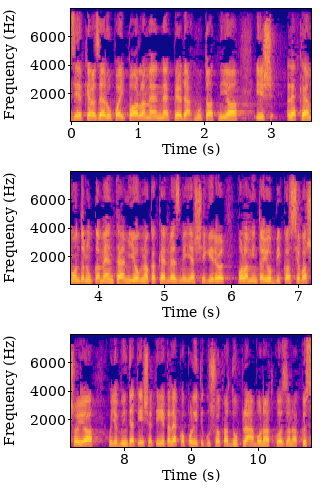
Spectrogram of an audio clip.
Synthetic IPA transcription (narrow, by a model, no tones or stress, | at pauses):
zeːrt̪kɛlːɒzɛuɾoːpɒjipɒrlɒmɛnt̪nɛk̚peːld̪aːt̪mut̪ɒt̪nijɒeːʃ | lɛkɛlmo̞nd̪ɒnuŋkɒmɛnt̪ɛlmijo̞ɡnɒkɒkɛd̪ʋɛzmeːɲɛʃːeːɡeːɾøːlvɒlɒmint̪ɒjo̞bːikɒst̪jɒvɒʃo̞jːɒ | ho̞ɟɒbynt̪ɛt̪eːʃɛt̪eːt̪ɛlɛkɒpo̞lit̪ikuʃo̞krɒd̪uplaːɱvo̞nɒt̪ko̞zːɒnɒkːøs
